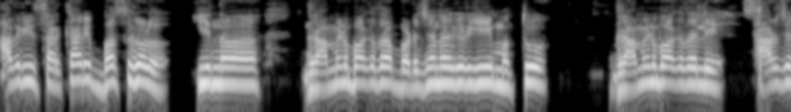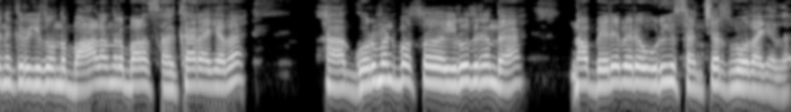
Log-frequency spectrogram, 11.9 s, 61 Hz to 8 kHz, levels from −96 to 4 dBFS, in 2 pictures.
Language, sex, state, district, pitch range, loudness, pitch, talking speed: Kannada, male, Karnataka, Bijapur, 200-230 Hz, -17 LUFS, 215 Hz, 135 wpm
